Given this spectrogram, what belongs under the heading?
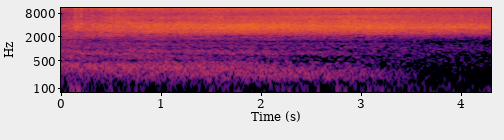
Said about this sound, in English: You're listening to a diamondback rattlesnake that's been disturbed and is letting you know that it's ready to strike if you get any closer.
